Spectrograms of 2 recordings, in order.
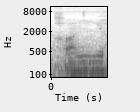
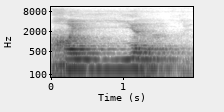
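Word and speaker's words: خير: Jadi bacanya khair, bukan bacanya khair. Enggak. Khair juga sama seperti ghair. Kalau dibaca tipis pun dalam berharokat ghairil, bukan ghairil. Enggak. Ghairil, khair dan ghair dibaca tipis. Jadi di sini itu hukum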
